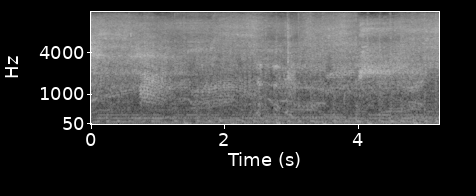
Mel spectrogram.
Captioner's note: hissing; heavy rock music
